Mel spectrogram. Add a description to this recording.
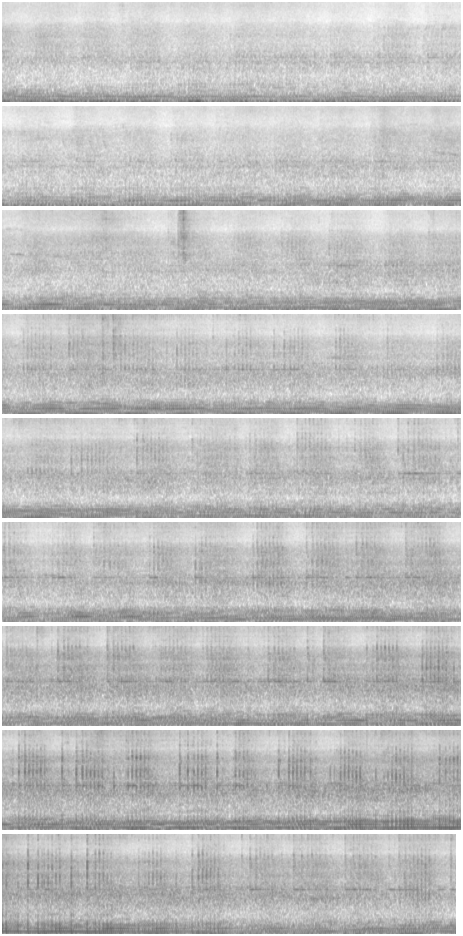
städtische parkpflegearbeiten, vormittags, soundmap nrw: social ambiences/ listen to the people - in & outdoor nearfield recordings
